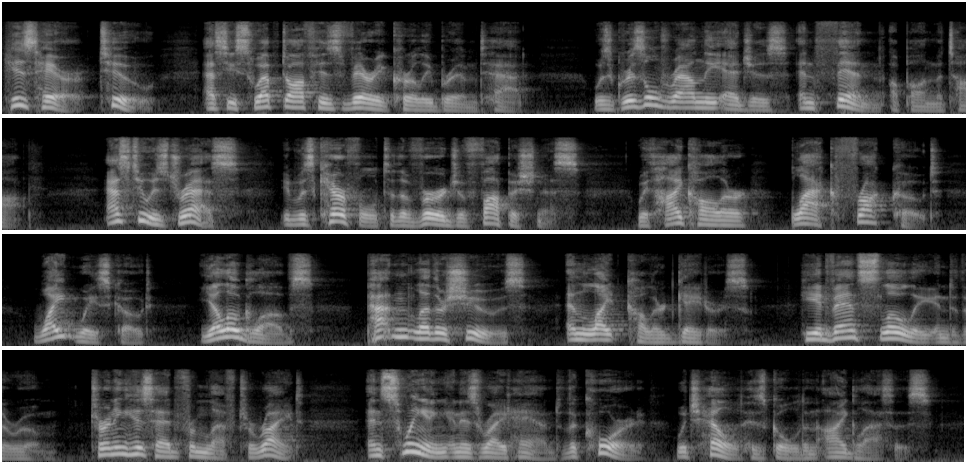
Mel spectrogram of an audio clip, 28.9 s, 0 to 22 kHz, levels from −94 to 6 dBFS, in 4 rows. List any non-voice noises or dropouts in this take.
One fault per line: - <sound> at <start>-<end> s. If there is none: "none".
none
